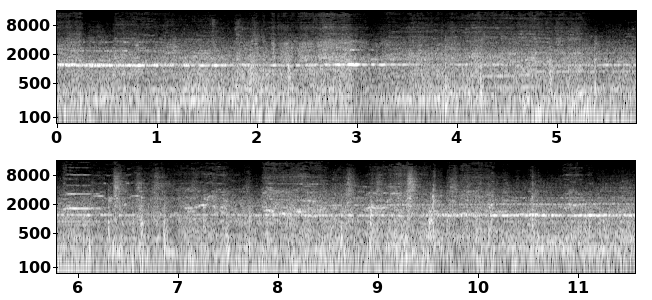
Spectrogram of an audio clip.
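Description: Oigawa Railway Ikawa Line passenger coaches running on jointed track, heard through an open window. The wheels click over the rail joints under a steady running rumble, and a steady high squeal from the wheels holds throughout as the train rounds a curve.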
